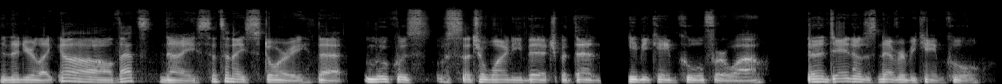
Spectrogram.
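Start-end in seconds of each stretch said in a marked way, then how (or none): none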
